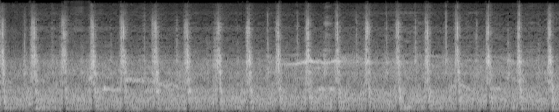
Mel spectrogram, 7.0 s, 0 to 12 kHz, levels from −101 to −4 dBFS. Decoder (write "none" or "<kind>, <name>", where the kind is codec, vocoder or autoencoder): vocoder, Vocos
